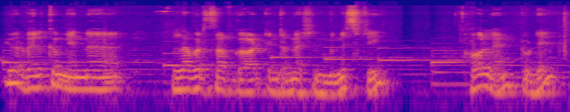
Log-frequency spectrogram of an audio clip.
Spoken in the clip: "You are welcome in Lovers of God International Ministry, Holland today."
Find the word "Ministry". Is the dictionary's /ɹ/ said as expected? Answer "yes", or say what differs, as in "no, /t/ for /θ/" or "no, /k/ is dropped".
yes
